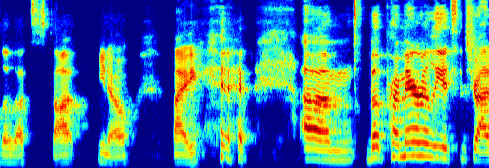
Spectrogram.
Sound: chuckles

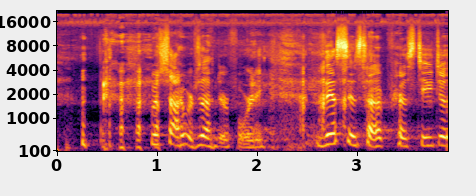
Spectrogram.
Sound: chuckles; laughing

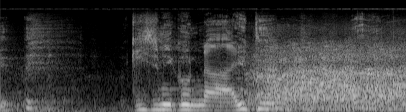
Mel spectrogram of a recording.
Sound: audience laughing

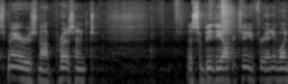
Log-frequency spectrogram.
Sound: pause

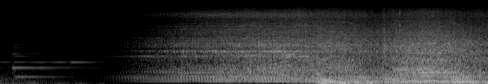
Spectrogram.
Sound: motor revving

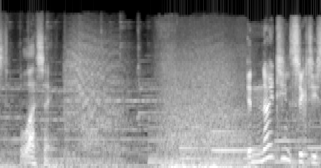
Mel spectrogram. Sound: whooshing

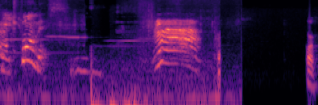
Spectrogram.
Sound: roars

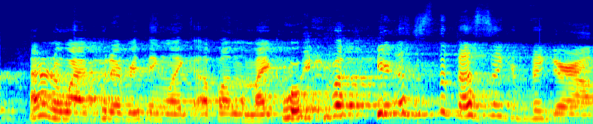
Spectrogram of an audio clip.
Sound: laughs

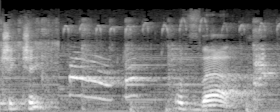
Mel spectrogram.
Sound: squeaking

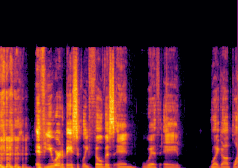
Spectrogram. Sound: laughs

